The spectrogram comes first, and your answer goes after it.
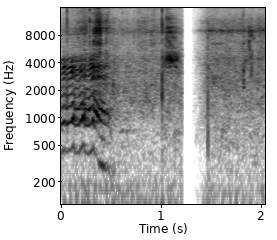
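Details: A goat out grazing with its herder gives one short, wavering bleat that falls in pitch over half a second, followed by quiet outdoor background with faint rustling.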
